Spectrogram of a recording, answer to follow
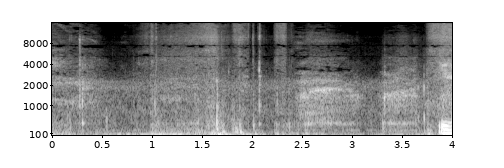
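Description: Faint rustling and handling noise with a few soft clicks as a person moves about in a car's back seat.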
